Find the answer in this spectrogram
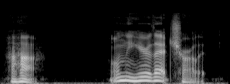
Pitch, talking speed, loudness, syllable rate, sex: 145 Hz, 155 wpm, -18 LUFS, 6.2 syllables/s, male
